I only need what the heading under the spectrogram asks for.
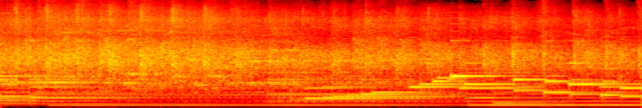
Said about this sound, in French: Alors, je vais juste accueillir l'homme de Dieu. Sous vos applaudissements, s'il vous plaît, encourageons l'homme de Dieu.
